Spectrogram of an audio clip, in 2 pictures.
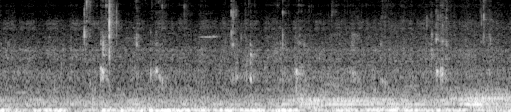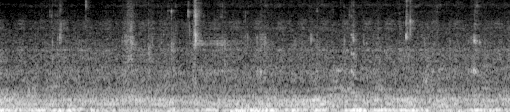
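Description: A person chewing food with wet mouth clicks and smacks, irregular and scattered, over a steady low hum.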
